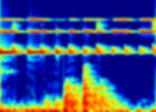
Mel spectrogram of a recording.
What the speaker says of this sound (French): Donc on connecte, ça va se mettre à biper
